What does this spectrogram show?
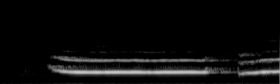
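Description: A Yorkipoo dog 'sings' with a long, steady, tuneful howl, then starts a second, rising note.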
